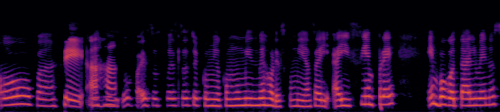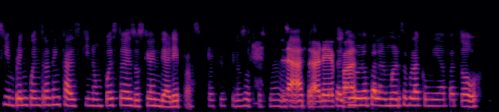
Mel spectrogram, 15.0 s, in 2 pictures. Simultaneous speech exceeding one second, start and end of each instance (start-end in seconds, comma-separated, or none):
11.7-12.9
